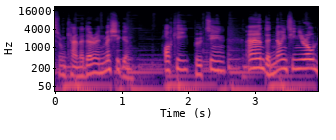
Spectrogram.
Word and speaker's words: poutine: flavor maple mousse meat poutine ah the old canadian salad sure is something tasty to poutine your mouth for anyone who is unaware the french canadian pronunciation close to putin makes this joke work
